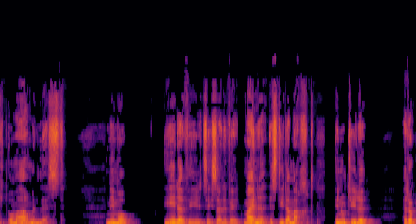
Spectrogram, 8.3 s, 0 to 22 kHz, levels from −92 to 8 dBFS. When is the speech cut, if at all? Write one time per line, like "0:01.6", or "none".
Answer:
0:02.1
0:06.5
